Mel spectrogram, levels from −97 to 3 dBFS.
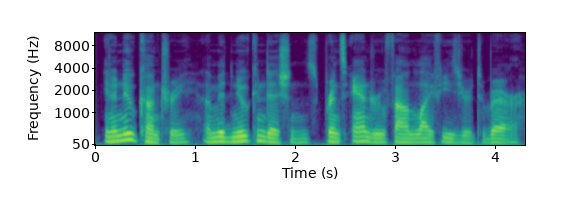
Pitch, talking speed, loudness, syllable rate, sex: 125 Hz, 195 wpm, -18 LUFS, 5.2 syllables/s, male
